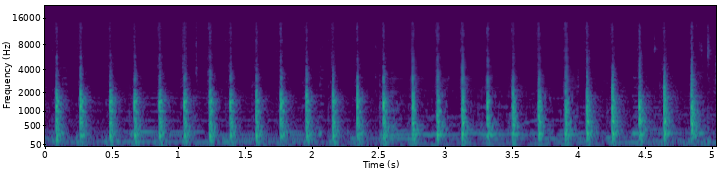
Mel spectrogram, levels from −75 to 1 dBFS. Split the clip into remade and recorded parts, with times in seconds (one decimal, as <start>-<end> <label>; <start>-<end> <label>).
0.0-2.6 recorded; 2.6-4.0 remade; 4.0-5.0 recorded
